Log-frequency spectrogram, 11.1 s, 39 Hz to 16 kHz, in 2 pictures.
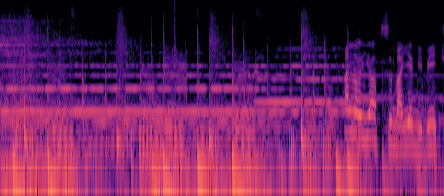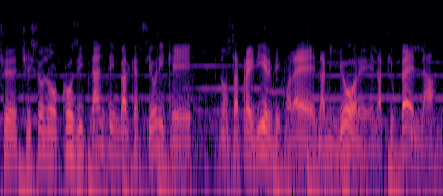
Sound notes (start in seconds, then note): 0.1 upbeat synth music; 4.4 speaking in foreign language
